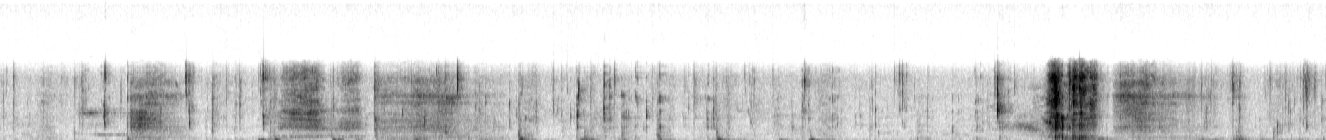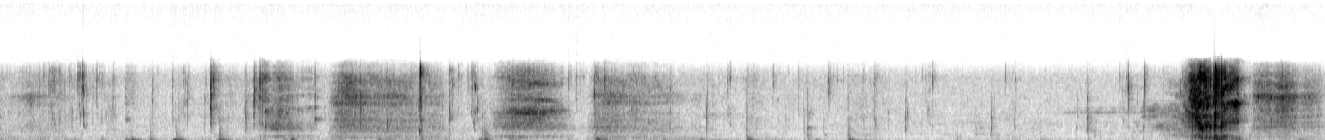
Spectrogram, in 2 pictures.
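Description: Close-miked wet chewing and lip-smacking of soft dhido porridge and sisnu (stinging nettle) curry eaten by hand, with many small mouth clicks. Two louder wet mouth sounds stand out, about ten seconds in and near the end.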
